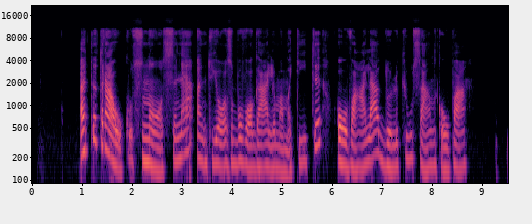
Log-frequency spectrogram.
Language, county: Lithuanian, Kaunas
